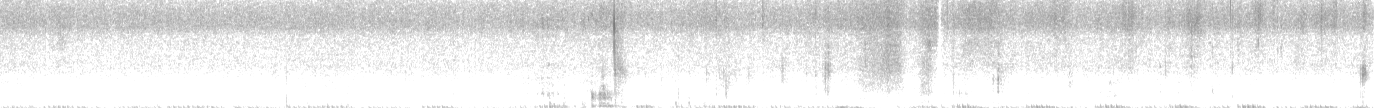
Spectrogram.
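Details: Johanna, a mother cat, grooms her sleeping kittens in a calm, warm room and gently guides them toward nursing. A deep throbbing purr rises and falls in rhythm, with brief clicking and rustling sounds midway.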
